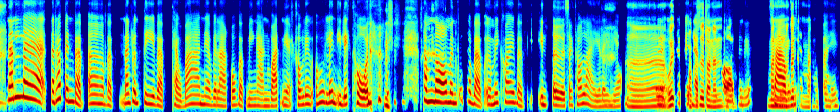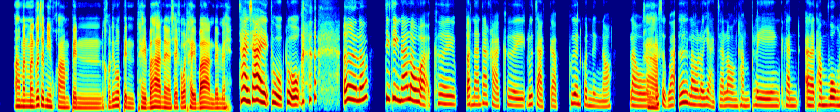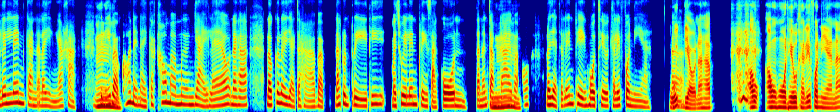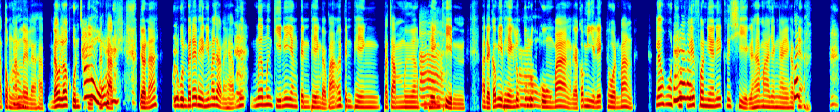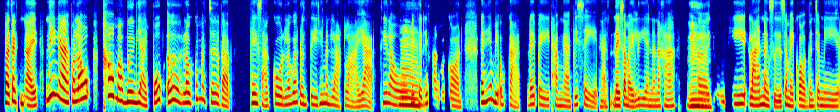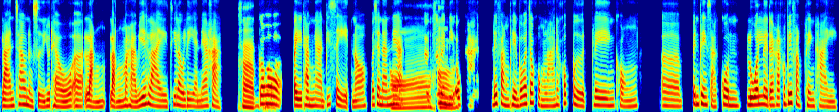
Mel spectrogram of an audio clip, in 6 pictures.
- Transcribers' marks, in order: chuckle; in English: "ซาวนด์"; chuckle; chuckle; chuckle; laughing while speaking: "อ๋อ"
- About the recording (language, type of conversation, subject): Thai, podcast, การเติบโตในเมืองใหญ่กับชนบทส่งผลต่อรสนิยมและประสบการณ์การฟังเพลงต่างกันอย่างไร?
